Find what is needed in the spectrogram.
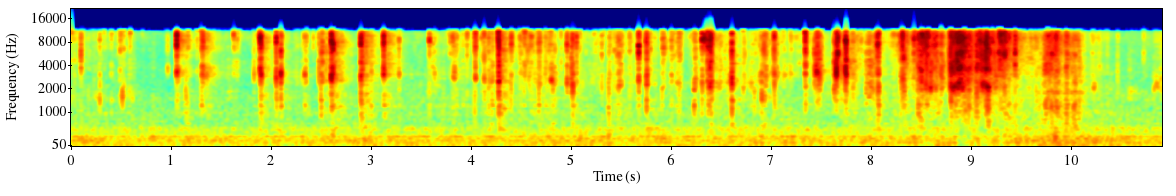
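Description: Stiff adhesive-backed metallic foil crinkling and crackling as it is peeled away from its paper liner by hand, a quick run of small crackles that grows loudest near the end.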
